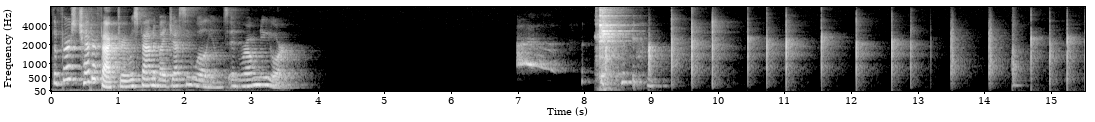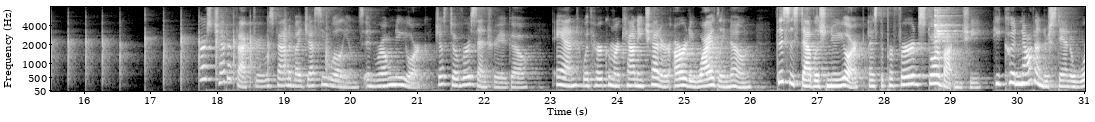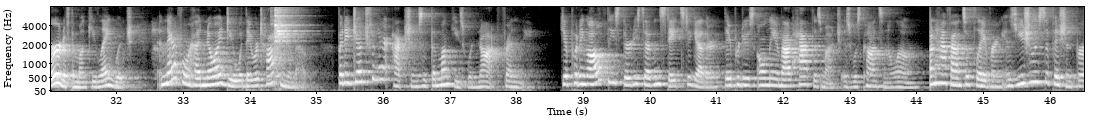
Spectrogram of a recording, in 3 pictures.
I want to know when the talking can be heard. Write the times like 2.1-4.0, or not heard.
0.0-3.5, 17.7-46.4.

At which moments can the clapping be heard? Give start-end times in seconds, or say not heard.
8.3-19.8.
